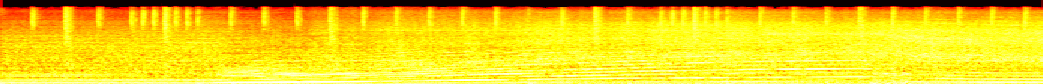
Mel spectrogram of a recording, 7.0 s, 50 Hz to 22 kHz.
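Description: BMW E46 M3 straight-six engine revving under full throttle in one long, steady climb up the rev range. About six seconds in it lifts off and the revs fall away.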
